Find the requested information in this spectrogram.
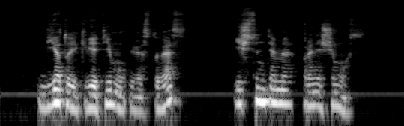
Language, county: Lithuanian, Vilnius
